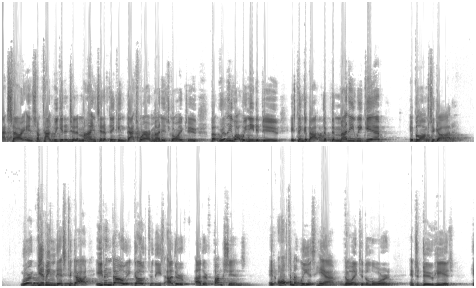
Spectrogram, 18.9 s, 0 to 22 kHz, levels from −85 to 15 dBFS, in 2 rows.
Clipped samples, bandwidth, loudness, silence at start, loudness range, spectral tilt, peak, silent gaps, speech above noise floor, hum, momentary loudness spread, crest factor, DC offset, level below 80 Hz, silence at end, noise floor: 0.9%; 13.5 kHz; -10 LUFS; 0 s; 2 LU; -5 dB/octave; 0 dBFS; none; 41 dB; none; 7 LU; 10 dB; under 0.1%; -58 dBFS; 0 s; -51 dBFS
